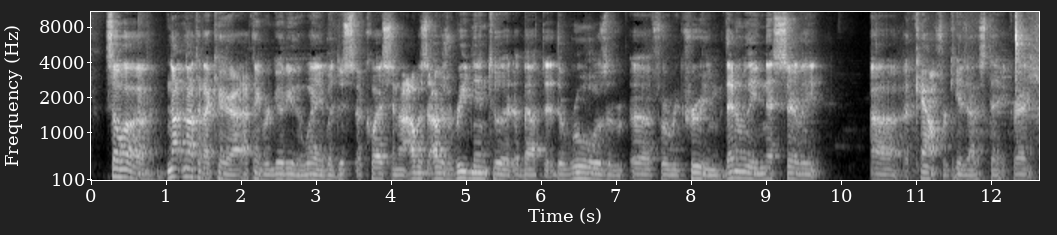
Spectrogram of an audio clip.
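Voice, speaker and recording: In an American accent, the speaker uses a normal speaking voice at a moderate pace with ordinary pitch variation. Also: man, fairly low pitch for a man. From Southeast Oklahoma. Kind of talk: casual podcast interview.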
